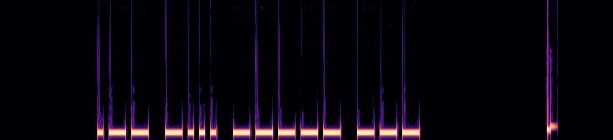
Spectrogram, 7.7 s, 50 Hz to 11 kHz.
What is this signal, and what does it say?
Morse code, heard as a keyed tone, about 17 wpm, 700 Hz. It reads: WB0O
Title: USA Call Signs - 4 Characters - 4x Character Spacing - 17wpm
